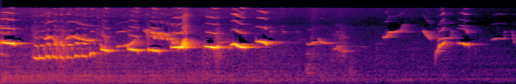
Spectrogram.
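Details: Actively singing oriental magpie-robin (kacer poci) in 'konslet' style, recorded to stimulate untrained birds: about three seconds of loud, rhythmic warbled whistles with quick slurred notes, then sparse soft chirps fading into near silence.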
